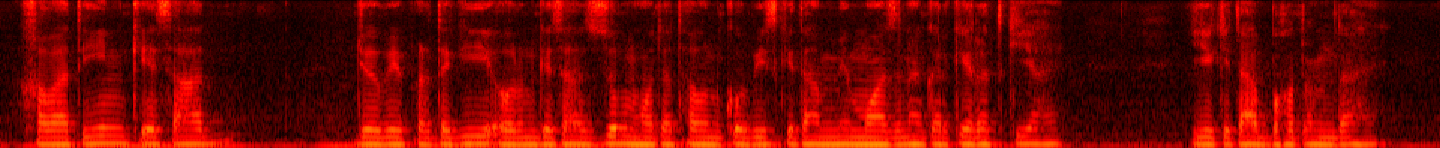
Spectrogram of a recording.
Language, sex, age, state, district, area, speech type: Urdu, male, 18-30, Delhi, East Delhi, urban, spontaneous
